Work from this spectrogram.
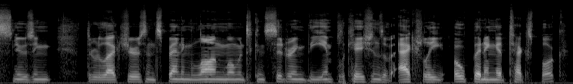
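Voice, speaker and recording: A man's voice: mid-range voice, bright, forceful tone, clean tone, no room sound. A man playing a video game, making sarcastic remarks and reading the game text aloud, flubbing words now and then. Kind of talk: casual gameplay commentary and reading game text.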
